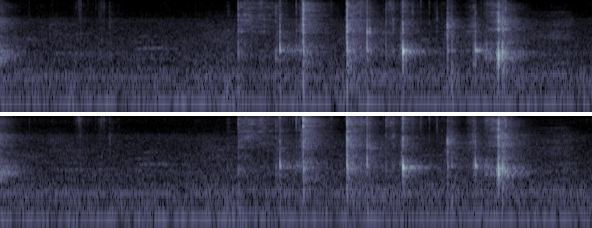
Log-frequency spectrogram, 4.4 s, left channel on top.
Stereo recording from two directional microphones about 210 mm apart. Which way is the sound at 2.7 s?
20° left (ahead or behind).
